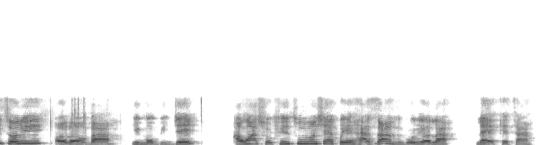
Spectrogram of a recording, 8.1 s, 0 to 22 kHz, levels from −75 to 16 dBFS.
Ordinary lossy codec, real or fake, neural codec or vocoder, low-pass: none; fake; codec, 16 kHz, 4 kbps, FreqCodec, smaller model; 7.2 kHz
